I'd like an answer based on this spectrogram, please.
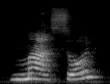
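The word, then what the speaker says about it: muscle: entonces nos dice que la ce va a ser muda cuando tenemos esa de combinación la combinación es ese como en estos casos ss ss entonces tenemos la primera palabra más sol más sol que significa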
